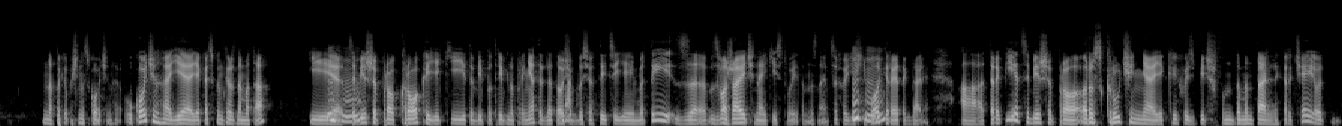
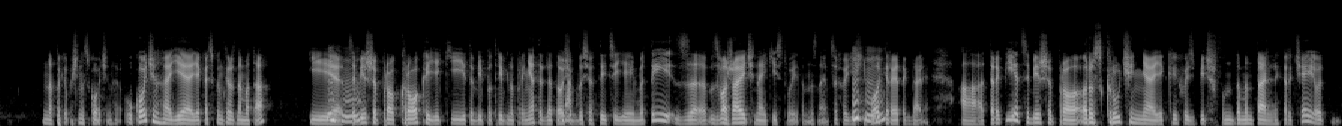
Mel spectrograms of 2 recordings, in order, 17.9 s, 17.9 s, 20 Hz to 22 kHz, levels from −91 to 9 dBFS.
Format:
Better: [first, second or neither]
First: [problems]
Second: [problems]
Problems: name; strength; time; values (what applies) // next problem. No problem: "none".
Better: neither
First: muffled; very; fading above 3.5 kHz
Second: muffled; very; fading above 3.5 kHz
